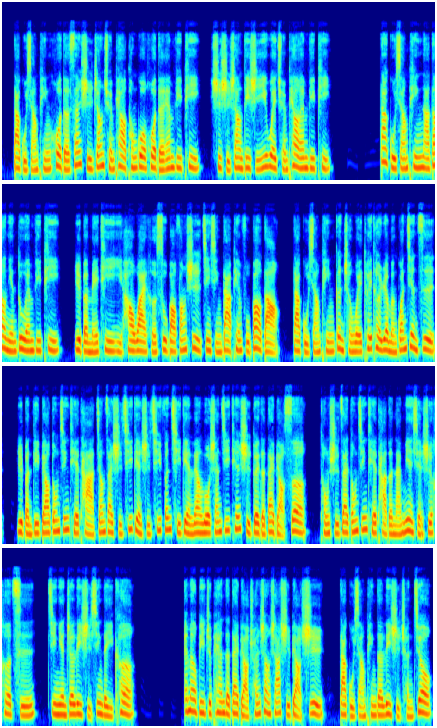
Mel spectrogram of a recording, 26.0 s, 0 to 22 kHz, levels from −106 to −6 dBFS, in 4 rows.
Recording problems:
none

